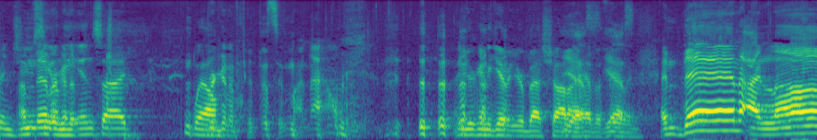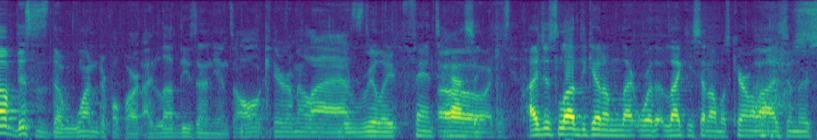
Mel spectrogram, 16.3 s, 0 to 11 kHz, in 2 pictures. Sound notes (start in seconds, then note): 3.6 laugh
